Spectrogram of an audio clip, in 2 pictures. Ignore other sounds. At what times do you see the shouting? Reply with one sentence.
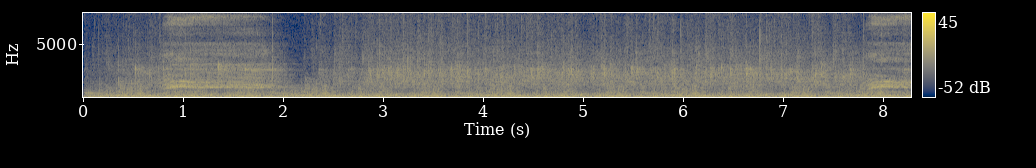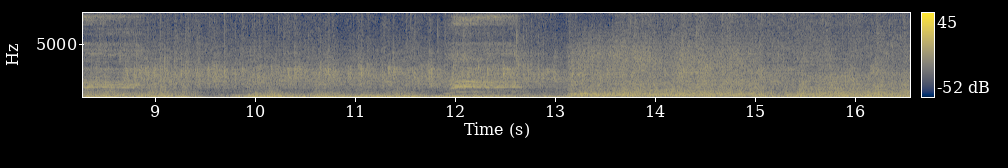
You can hear the shouting from 0.7 to 1.9 s, from 7.8 to 8.9 s and from 11.8 to 12.7 s.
